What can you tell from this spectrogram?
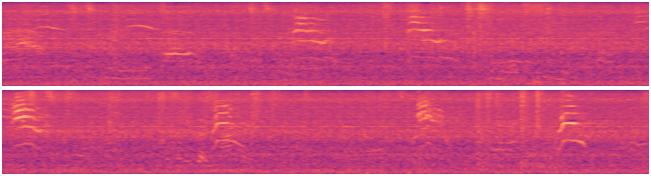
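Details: Cats meowing while a mother cat saves her kittens: many short, high, thin meows that rise and fall, scattered through the clip over a steady loud low rumble.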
